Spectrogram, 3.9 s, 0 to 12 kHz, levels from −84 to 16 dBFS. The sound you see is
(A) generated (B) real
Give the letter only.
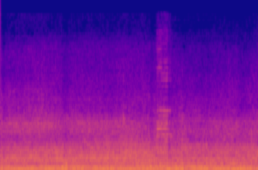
B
